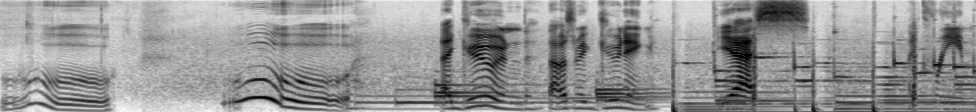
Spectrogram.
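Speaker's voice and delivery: ordinary talk, nothing marked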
